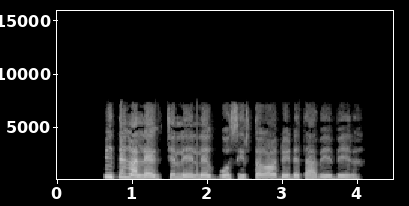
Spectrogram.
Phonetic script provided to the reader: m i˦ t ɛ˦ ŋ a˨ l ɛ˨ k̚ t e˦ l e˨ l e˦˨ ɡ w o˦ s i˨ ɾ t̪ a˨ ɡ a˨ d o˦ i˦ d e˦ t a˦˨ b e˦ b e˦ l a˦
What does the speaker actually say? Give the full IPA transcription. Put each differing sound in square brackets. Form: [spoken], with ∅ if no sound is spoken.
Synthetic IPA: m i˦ t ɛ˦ ŋ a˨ l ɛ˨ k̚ [t͡ʃ] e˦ l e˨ l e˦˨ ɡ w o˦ s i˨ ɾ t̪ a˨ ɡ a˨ d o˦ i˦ d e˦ t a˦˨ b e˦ b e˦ [ɾ] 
